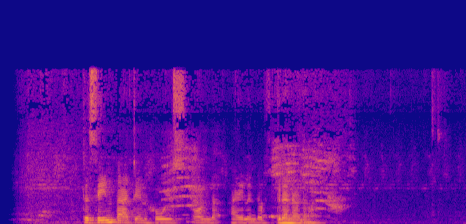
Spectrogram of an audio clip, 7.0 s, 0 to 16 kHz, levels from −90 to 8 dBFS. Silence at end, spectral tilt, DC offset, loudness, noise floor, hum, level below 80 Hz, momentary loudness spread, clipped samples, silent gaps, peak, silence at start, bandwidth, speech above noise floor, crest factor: 0.4 s; -4.5 dB/octave; under 0.1%; -24 LUFS; -60 dBFS; none; -58 dBFS; 20 LU; under 0.1%; none; -8 dBFS; 0.35 s; 11.5 kHz; 37 dB; 18 dB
